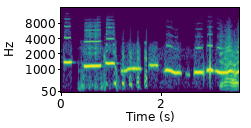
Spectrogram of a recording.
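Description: A person whistles a bouncy, upbeat tune up close, with short pitched phrases and brief pauses between notes, ending on a longer held note with a fuller tone.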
